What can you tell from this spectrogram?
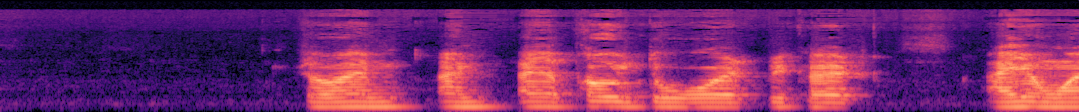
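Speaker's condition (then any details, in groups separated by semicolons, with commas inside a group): Cerebral palsy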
